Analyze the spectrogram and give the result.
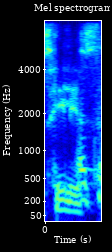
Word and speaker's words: Helius: I just realized I said the company name wrong, so I apologize. It's Helius Therapeutics.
